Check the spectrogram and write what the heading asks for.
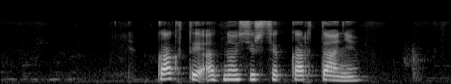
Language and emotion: Russian, neutral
